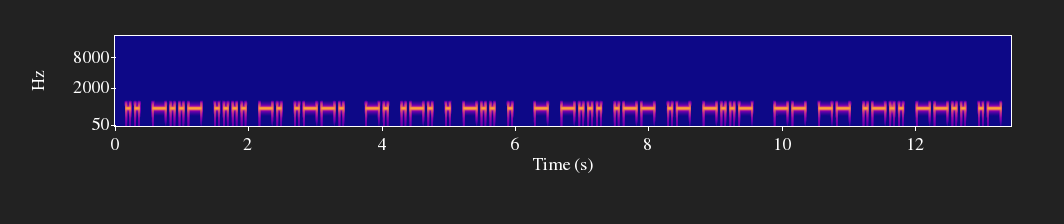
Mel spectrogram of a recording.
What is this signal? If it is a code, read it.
Morse code, heard as a keyed tone, about 18 wpm, 800 Hz. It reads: IXHNP NREDE TBWAX MMLZA
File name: Morse / ltr-18wpm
